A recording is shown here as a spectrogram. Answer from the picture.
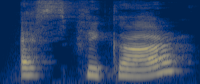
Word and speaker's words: explicar: It's pronounced like S if it's before a consonant. So explicar, extenso.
